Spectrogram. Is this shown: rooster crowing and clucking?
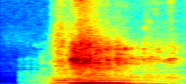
no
